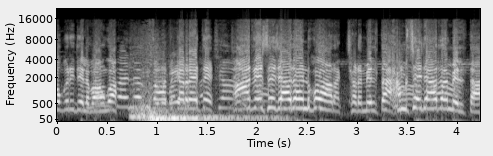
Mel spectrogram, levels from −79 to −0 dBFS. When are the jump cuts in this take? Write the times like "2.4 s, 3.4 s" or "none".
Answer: 0.9 s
